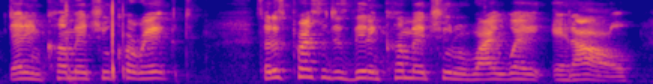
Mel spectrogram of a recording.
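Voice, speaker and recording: Over clearly audible card shuffling and clicks, a woman in her twenties does a casual tarot reading. Her voice is mid-range, fairly quick and fairly bright. She chats directly with viewers and tends to repeat herself.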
